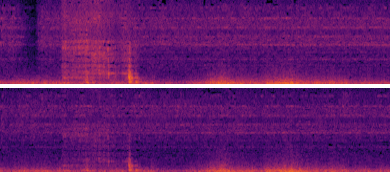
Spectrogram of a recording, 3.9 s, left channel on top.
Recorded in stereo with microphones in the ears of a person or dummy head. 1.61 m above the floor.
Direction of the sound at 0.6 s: 40° left (ahead or behind).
